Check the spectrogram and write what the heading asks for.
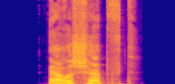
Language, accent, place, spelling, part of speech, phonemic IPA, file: German, Germany, Berlin, erschöpft, verb / adjective, /ɛɐ̯ˈʃœp͡ft/, De-erschöpft.ogg
- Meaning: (verb) past participle of erschöpfen; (adjective) 1. exhausted 2. weary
